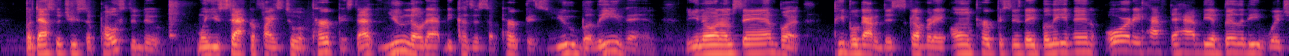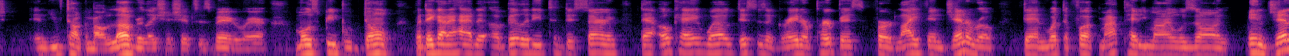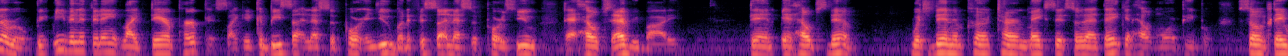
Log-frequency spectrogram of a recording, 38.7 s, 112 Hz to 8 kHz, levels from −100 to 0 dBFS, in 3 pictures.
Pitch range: 120-145 Hz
